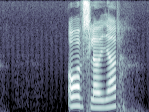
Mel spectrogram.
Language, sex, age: Swedish, female, 31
